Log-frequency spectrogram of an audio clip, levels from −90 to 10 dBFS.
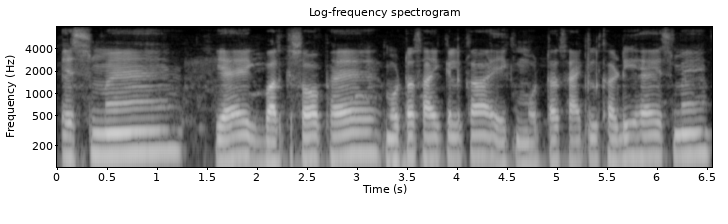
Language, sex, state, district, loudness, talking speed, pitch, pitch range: Hindi, male, Rajasthan, Jaipur, -18 LUFS, 120 wpm, 130 Hz, 125-145 Hz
